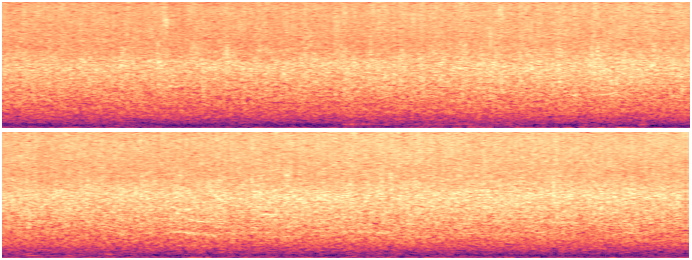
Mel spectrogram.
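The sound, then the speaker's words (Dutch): Sustained, dense applause from the audience in the Grote Zaal of the Concertgebouw in Amsterdam for violinist Alena Bajeva after playing with the Düsseldorfer Symphoniker under Alexandre Bloch, a steady wash of many hands clapping at even loudness throughout, with no voices standing out. “Veel applaus en het bijbehorende bloemetje voor Alena Bajeva.”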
